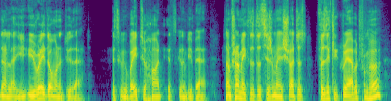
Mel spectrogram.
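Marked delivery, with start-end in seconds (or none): none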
